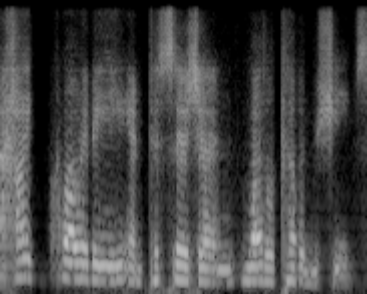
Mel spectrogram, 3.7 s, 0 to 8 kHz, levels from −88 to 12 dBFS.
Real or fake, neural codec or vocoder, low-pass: fake; codec, 16 kHz, 0.5 kbps, FreqCodec, smaller model; 7.2 kHz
